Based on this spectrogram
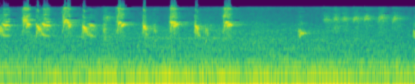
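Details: Long-tailed shrike (cendet) song used for training other songbirds: a run of sharp, high chirped notes in quick irregular succession, followed by a few scattered whistled notes and a brief rising note near the end, with low background hum.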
